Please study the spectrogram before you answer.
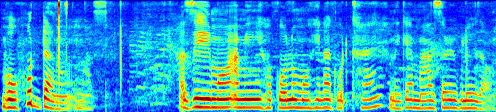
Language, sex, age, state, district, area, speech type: Assamese, female, 45-60, Assam, Dhemaji, urban, spontaneous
